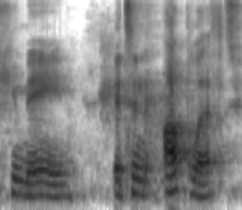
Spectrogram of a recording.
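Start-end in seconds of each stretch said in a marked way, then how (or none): 0.0-0.7 humane stressed on last syllable. Explaining humane versus human, stress on last syllable of humane. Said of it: "by putting the accent on the end".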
